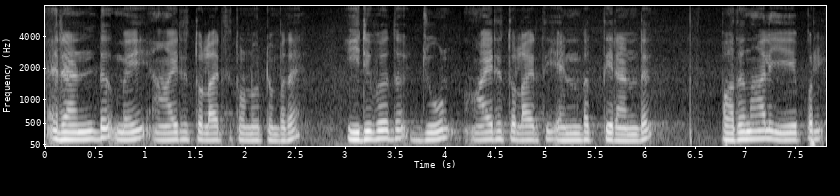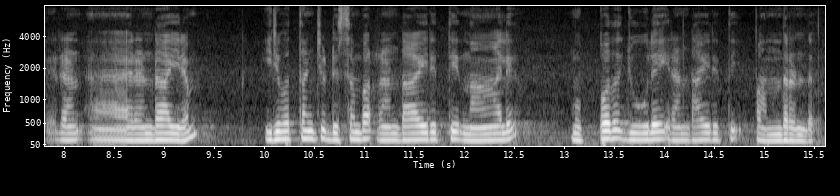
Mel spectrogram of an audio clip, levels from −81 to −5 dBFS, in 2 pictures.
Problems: none marked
